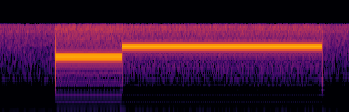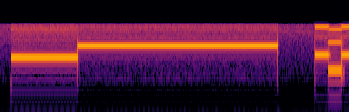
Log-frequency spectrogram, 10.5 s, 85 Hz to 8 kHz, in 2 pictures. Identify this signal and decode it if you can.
Two-tone page, heard as a one-second tone, then a three-second tone, about 810 then 1220 Hz, about 790 then 1250 Hz. It is heard from 0.8 to 9.4 s.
